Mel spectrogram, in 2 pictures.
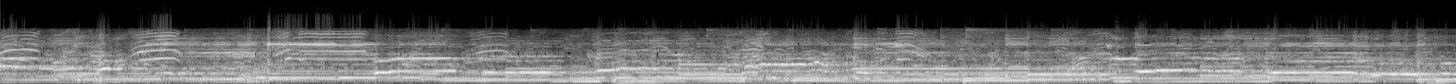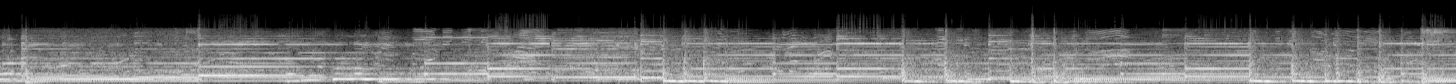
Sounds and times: Singing: 0.0 - 15.2.

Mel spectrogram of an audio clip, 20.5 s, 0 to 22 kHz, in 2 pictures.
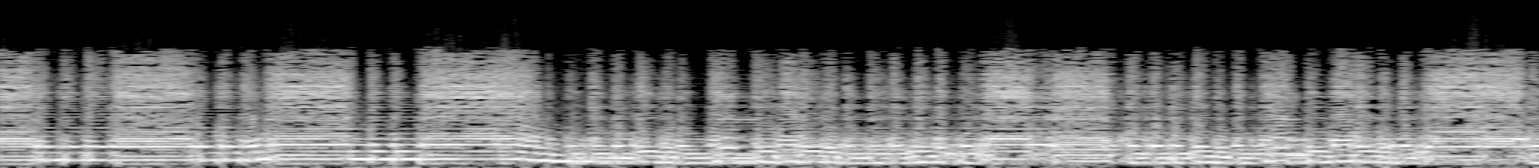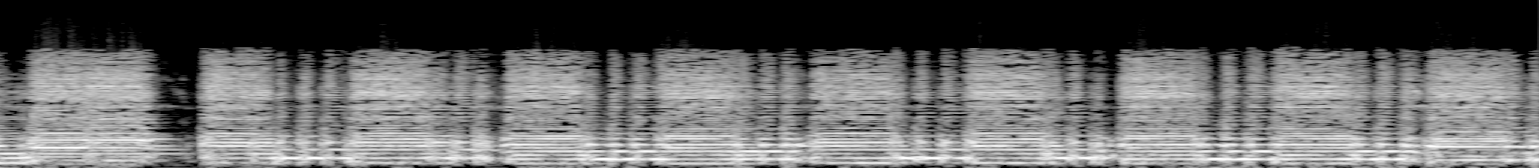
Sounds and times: Strum: 0.0 - 20.5.

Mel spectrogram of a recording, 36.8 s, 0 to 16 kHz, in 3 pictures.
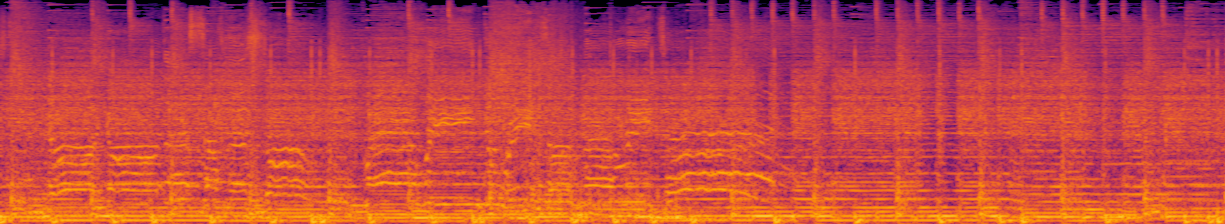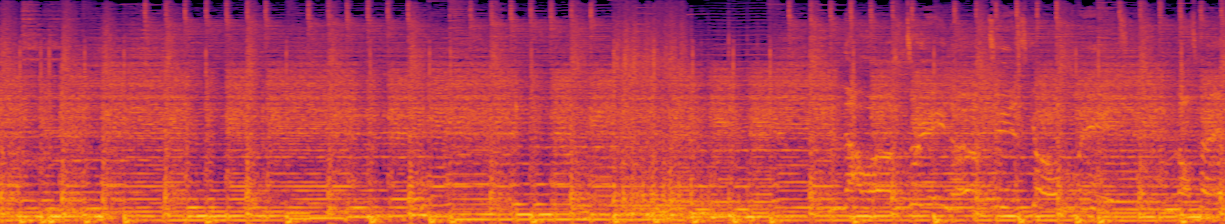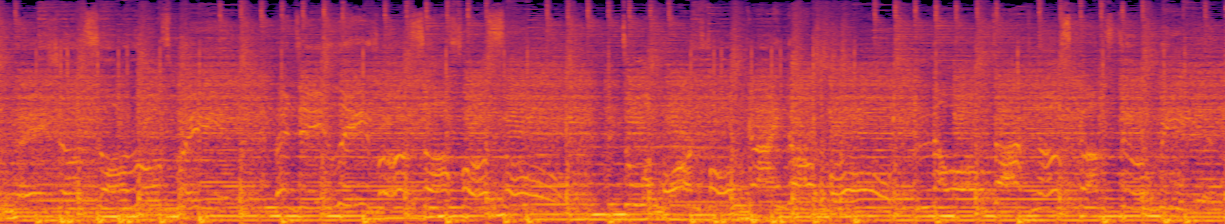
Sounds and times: Progressive rock: 0.0 - 36.7.

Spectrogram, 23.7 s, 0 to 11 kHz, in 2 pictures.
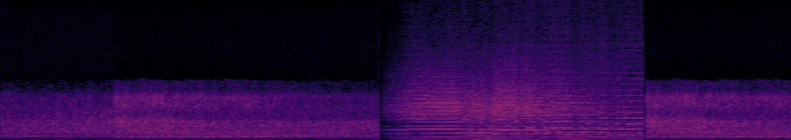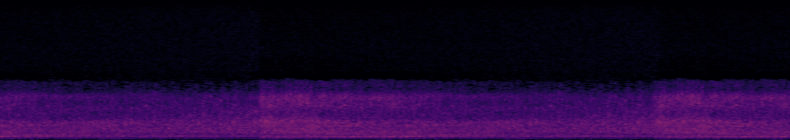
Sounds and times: Guitar: 5.7 - 9.6.

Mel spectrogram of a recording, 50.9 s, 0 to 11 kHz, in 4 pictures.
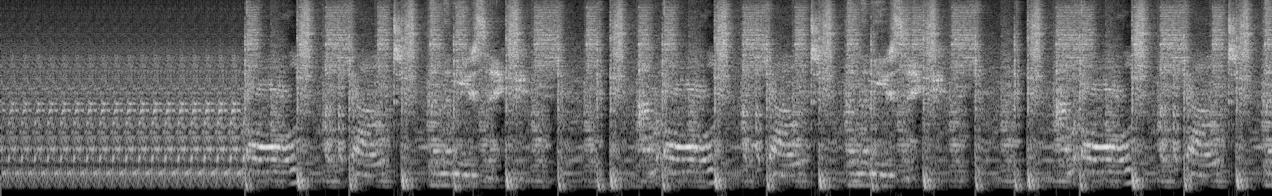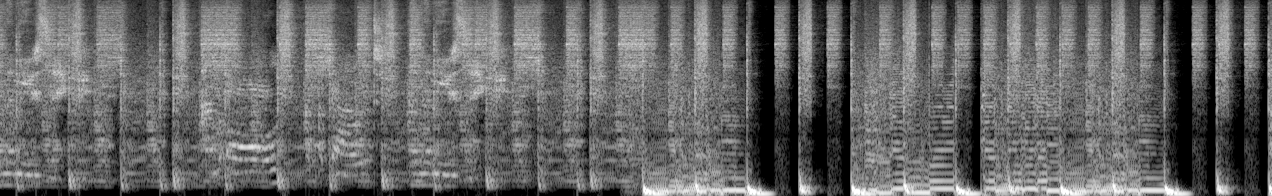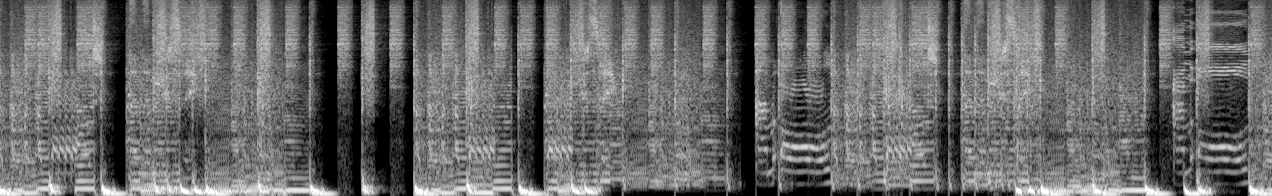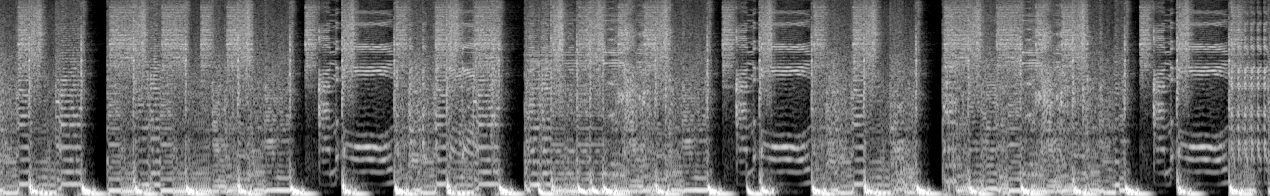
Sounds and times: Disco: 0.0 - 50.8.

